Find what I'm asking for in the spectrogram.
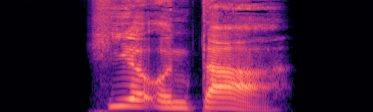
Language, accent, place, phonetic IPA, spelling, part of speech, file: German, Germany, Berlin, [ˈhiːɐ̯ ʊnt ˈdaː], hier und da, phrase, De-hier und da.ogg
- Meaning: 1. here and there 2. from time to time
